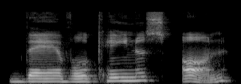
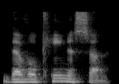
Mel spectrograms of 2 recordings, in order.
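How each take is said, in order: First: The words are said separately, not linked. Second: The words are linked smoothly into one. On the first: The speaker calls it wrong. "instead of" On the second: The speaker calls it right. "vamos a conectar"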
